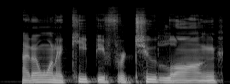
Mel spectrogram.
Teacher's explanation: do you hear that stress on the word keep and to · the words are slightly stretched out longer and used with emphasis do you hear how the music or the intonation falls through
